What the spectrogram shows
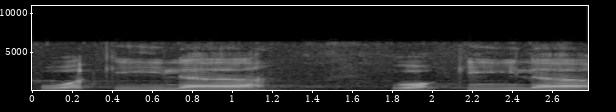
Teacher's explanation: واو کو گول انداز میں ادا کیے ہیں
